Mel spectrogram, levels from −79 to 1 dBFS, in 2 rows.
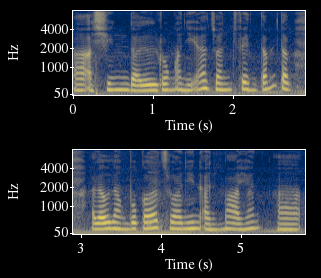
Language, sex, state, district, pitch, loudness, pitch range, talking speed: Mizo, female, Mizoram, Aizawl, 215 Hz, -15 LUFS, 200-225 Hz, 185 wpm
